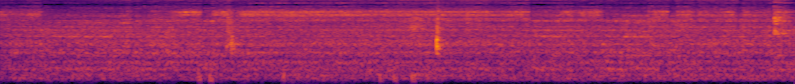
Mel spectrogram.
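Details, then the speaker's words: Pressurized camp-stove burner, lit and running for about a minute before the lever is turned down. Steady even rushing hiss that stabilizes, with the odd faint click. Normal, proper burner operation. "that's what you want to hear and so you do that for roughly a minute and you'll hear that hissing kind of get stabilized"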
